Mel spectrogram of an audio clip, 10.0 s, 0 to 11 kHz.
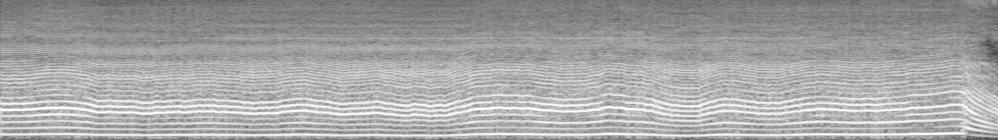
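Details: Brand-new, unbroken-in Wemars 6220 clone chainsaw on shakedown run: strong steady buzz dips slightly and recovers as the chain bites wood, pulling cleanly without bogging or surging; sounds powerful, revs good; normal cutting under load.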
